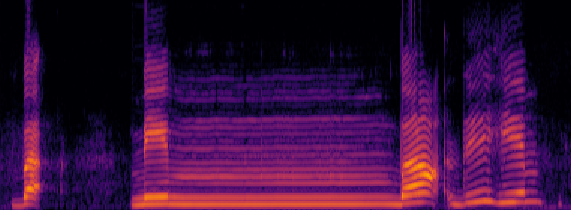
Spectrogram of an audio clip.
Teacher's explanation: Iklab adalah nun sukun atau tanwin bertemu dengan huruf ba, maka bunyi nun sukun atau tanwin diganti, ingat ya, diganti dengan bunyi mim sukun disertai dengung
